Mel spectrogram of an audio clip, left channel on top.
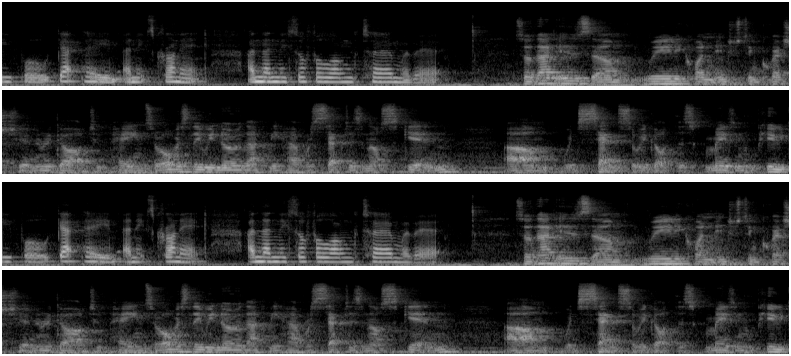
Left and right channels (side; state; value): both; normal; correlation 0.39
